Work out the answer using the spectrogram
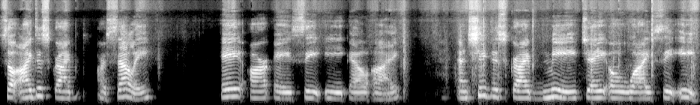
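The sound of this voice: With vocal fry and a fairly bright tone, the speaker talks at a slow pace with fairly even intonation. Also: woman, medium pitch for a woman.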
